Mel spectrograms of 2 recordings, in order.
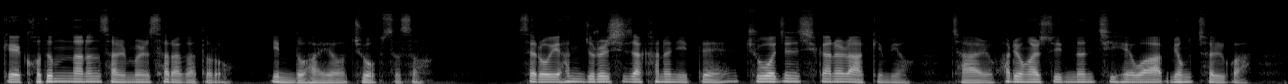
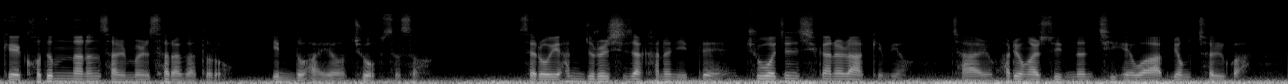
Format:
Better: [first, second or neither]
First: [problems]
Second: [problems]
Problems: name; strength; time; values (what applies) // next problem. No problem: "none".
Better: first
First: none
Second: low rumble; noticeable; throughout; 10 dB below the speech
